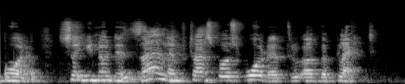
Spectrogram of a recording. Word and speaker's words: xylem: water is called as xylem you pronounce it as like his Z if we do is spelled with an X all right let me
